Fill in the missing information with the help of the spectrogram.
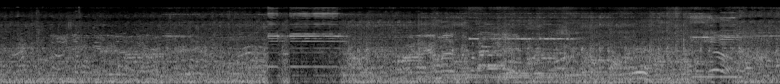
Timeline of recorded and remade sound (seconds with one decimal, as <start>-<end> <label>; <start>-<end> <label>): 0.0-4.2 recorded; 4.2-7.2 remade; 7.2-7.8 recorded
